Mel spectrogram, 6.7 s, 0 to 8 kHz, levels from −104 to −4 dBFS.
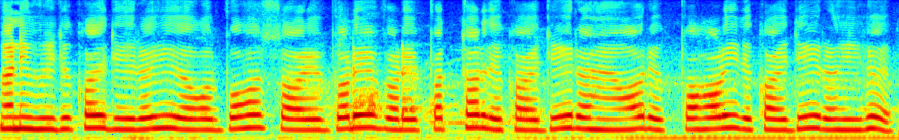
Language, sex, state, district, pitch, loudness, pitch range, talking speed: Hindi, male, Chhattisgarh, Raigarh, 240 Hz, -13 LUFS, 230-255 Hz, 195 wpm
